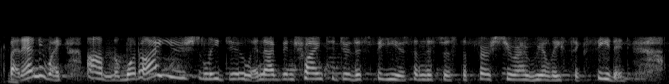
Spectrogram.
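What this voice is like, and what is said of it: Strained voice from laryngitis. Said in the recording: “I have laryngitis, so I'm going to try to make this quickly so I don't lose my voice.”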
